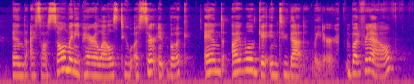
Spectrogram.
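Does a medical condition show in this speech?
No.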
